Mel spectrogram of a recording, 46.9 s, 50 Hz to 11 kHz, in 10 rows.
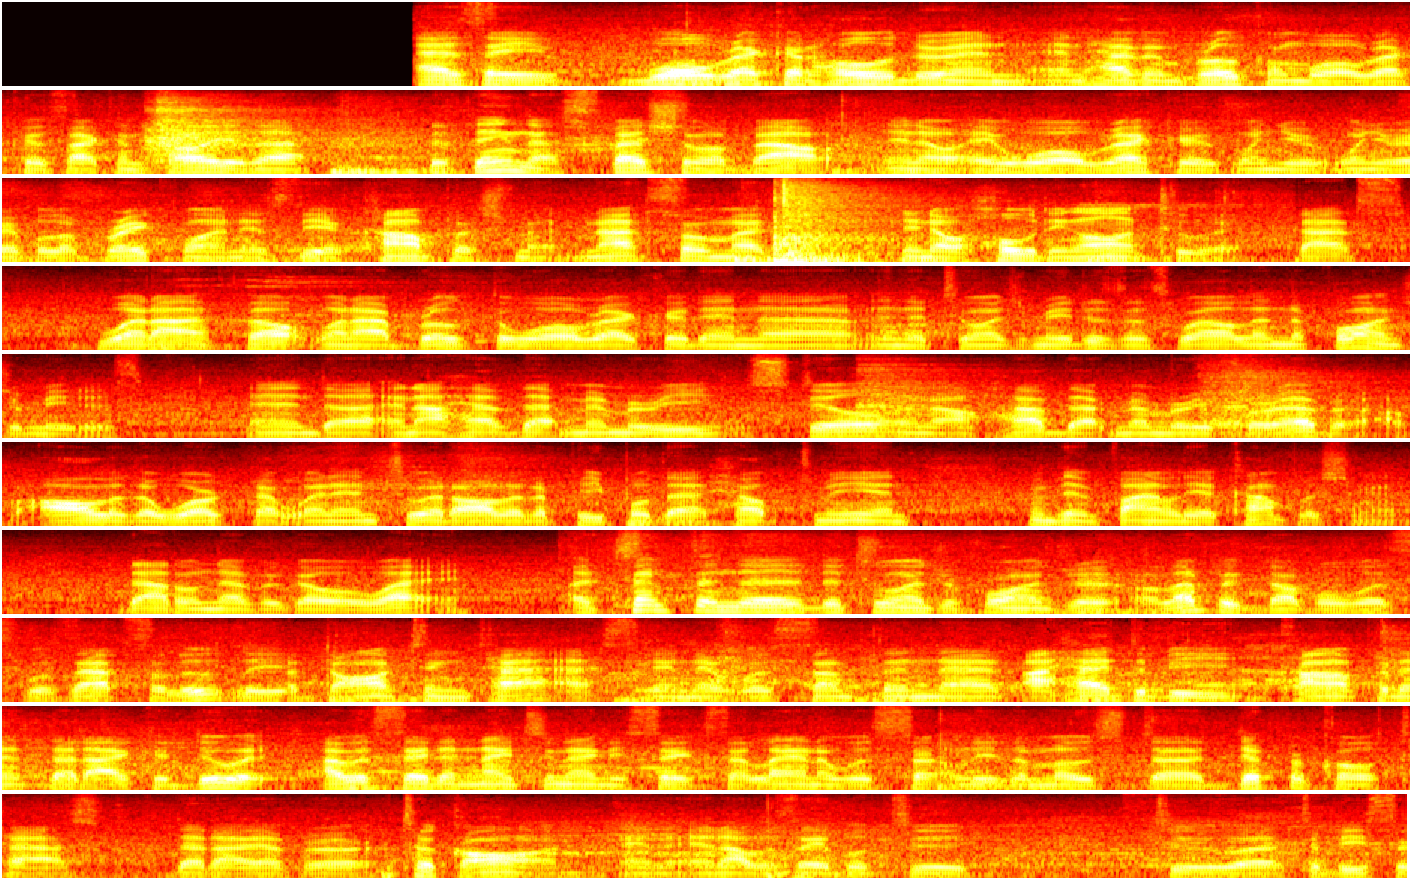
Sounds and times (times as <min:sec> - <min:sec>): Male speech, man speaking: 0:01.4 - 0:46.9.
